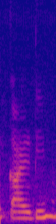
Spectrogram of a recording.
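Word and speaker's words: chitin: ये स्पेलिंग जो दिया है इसका प्रोनाउंसिएशन होता है काइटिन।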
